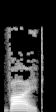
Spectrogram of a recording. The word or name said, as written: vied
